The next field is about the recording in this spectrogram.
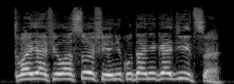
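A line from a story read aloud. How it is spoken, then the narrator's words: Shouted after someone. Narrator (Russian): крикнул ему Никита вдогонку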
